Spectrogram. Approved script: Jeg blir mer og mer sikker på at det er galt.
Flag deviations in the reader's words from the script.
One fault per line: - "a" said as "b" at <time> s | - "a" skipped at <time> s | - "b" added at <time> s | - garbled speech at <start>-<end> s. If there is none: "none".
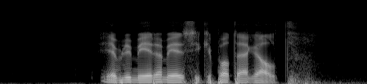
none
